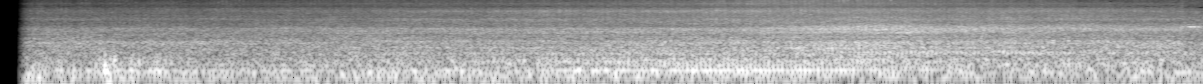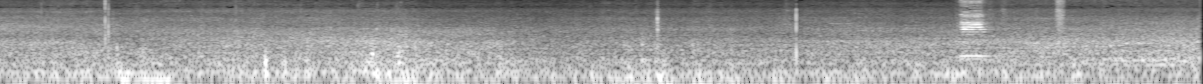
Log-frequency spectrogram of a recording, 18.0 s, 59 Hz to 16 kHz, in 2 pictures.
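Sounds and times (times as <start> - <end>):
car tyre and engine rumble: 0.2 - 18.0.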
